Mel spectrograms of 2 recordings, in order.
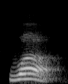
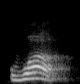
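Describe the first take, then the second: Both takes have the same delivery.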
